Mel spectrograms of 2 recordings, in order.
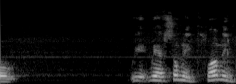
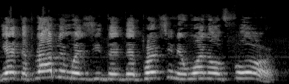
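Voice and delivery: mock Janet joke; 11 semitones higher, 5 dB louder than usual.

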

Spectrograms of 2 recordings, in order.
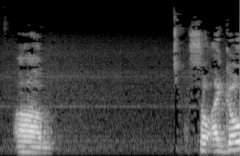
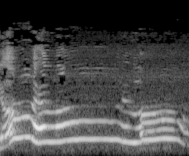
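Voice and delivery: very high, long drawn-out mock girlish greeting; put-on squealing, slow hello; lighting up; much slower than usual. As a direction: imitate a girl delighted to see you. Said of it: "she lights up when she sees me".

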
